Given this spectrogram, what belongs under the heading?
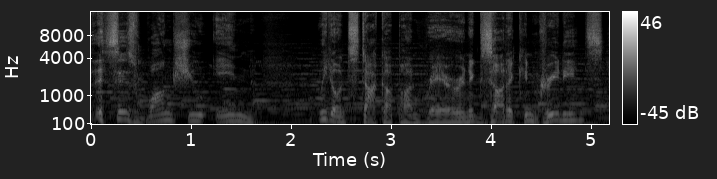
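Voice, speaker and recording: An actor playing a proud, grumbling inn chef in a fantasy video game, weary and exasperated. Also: male voice, medium pitch, expressive, a little slow, close to an everyday voice. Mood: resigned, resourceful. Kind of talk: English video game voice acting. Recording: music behind the voice.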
